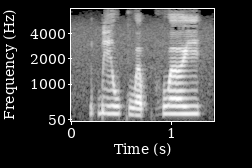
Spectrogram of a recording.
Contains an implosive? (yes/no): yes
